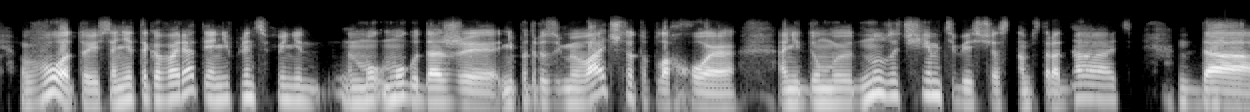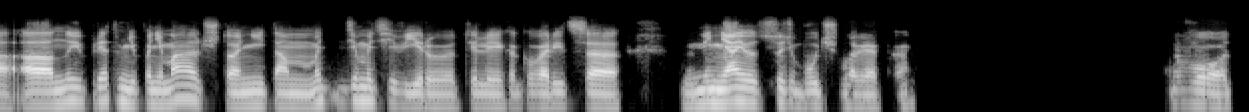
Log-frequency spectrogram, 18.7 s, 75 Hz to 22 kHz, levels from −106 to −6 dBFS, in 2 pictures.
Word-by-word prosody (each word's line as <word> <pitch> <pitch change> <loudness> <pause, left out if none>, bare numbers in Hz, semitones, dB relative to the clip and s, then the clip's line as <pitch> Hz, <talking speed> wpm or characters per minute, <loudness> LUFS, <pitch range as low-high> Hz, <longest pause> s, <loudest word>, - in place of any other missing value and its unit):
Вот. 145 - +4
То 120 - -2
есть 115 -1 -3
они 130 +4 +1
это 150 +2 -3
говорят, 160 +10 +2
и - - 0
они, 145 0 0
в - - -33
принципе, 160 -2 -4
не 140 -4 -5
мо 135 +1 -3
могут 150 0 -1
даже 120 -4 +3
не 120 +2 -3
подразумевать 125 - +1
что-то 160 -3 -4
плохое. 105 -3 +2 0.3
Они 120 +1 0
думают: 125 0 -2
ну 180 +8 +1
зачем 180 +1 -3
тебе 125 -6 -6
сейчас 115 -1 -7
там 110 - -8
страдать, 145 +6 -2 0.3
да, 115 -4 +6
а, 110 0 +6
ну 120 +3 -3
и 135 -1 -2
при 130 +2 -5
этом 135 -1 -8
не 120 - -2
понимают, 120 +5 -2
что 105 - -4
они 105 +1 -2
там 100 -1 -2
мо 100 +5 -5
демотивируют 110 -8 -6
или, 100 -1 -3
как 105 +1 -11
говорится, 105 -1 0 0.4
меняют 120 +3 +3
судьбу 110 -3 -7
человека. 95 -2 -7 1.9
Вот. 110 -4 -5
120 Hz, 145 wpm, -23 LUFS, 110-135 Hz, 1.9 s, да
